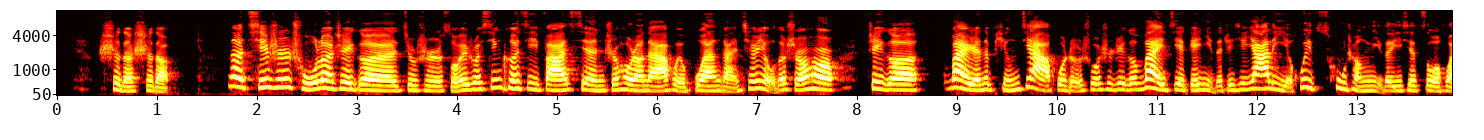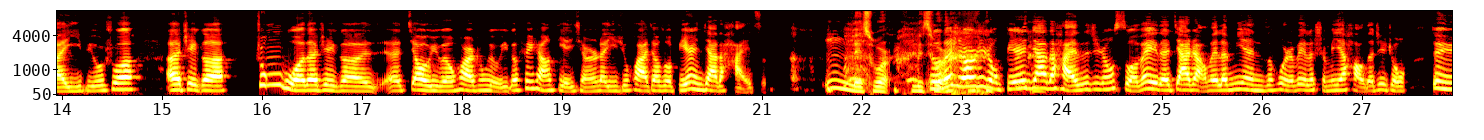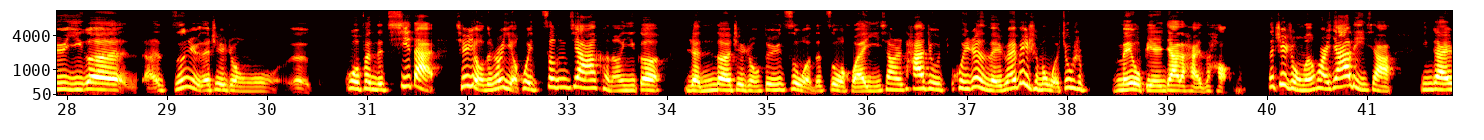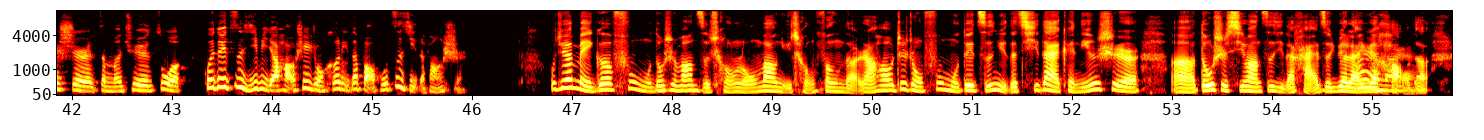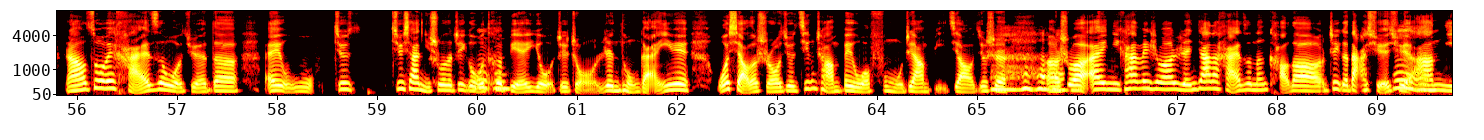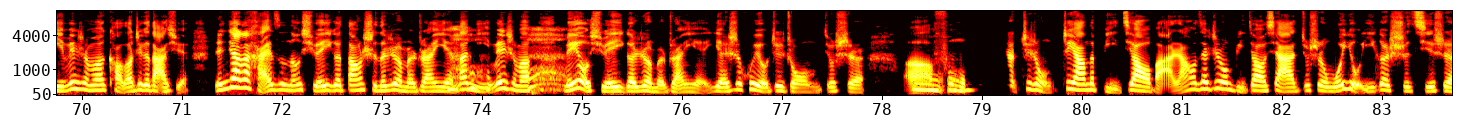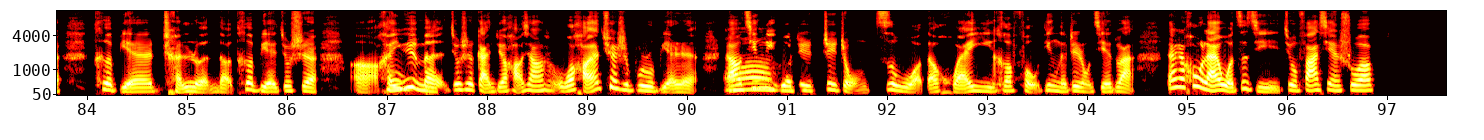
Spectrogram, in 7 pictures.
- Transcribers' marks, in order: laugh; chuckle; chuckle; chuckle; unintelligible speech
- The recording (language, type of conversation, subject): Chinese, podcast, 你如何处理自我怀疑和不安？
